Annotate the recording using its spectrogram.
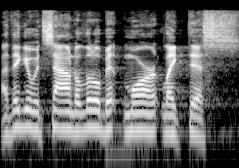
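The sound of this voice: The clip features an unforced reading voice.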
